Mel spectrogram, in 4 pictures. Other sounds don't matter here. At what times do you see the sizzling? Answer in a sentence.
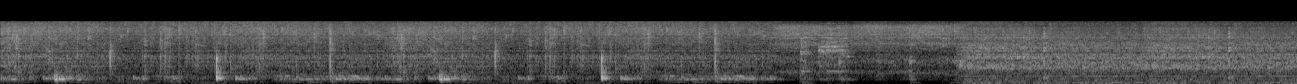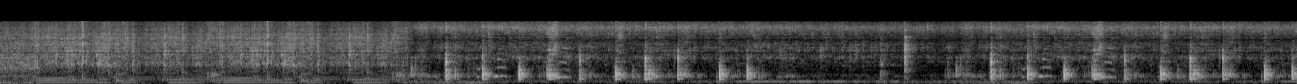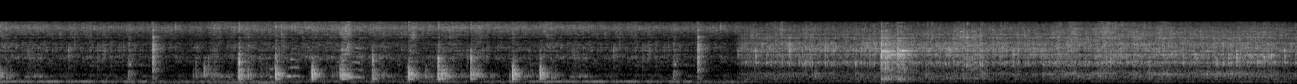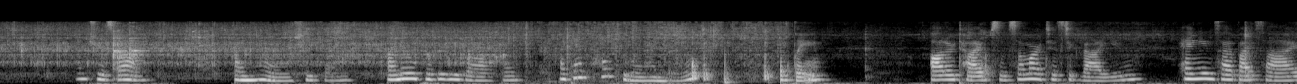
The sizzling can be heard from 0.0 to 51.8 s.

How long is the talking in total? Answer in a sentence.
The talking can be heard for 11 seconds in total.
